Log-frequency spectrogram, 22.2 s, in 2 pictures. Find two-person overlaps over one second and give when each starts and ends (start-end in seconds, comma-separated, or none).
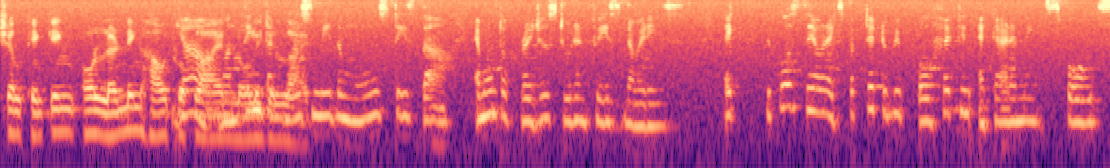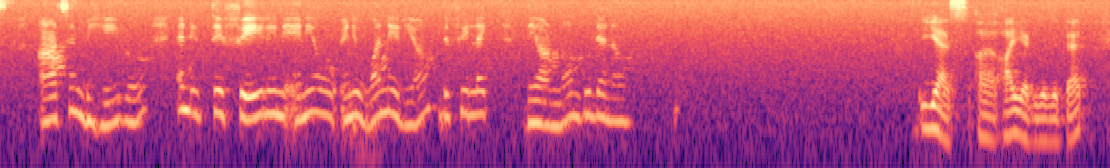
1.7-3.1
